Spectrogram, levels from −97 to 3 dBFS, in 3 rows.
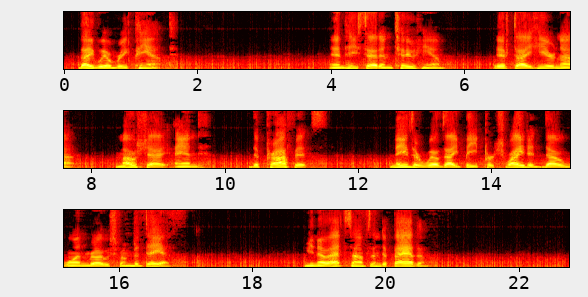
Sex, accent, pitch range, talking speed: male, American, 100-150 Hz, 85 wpm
